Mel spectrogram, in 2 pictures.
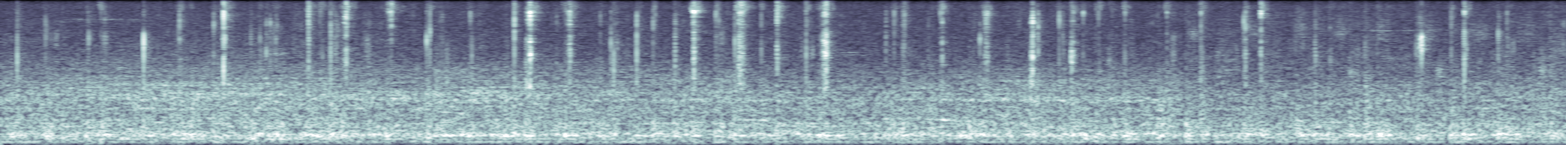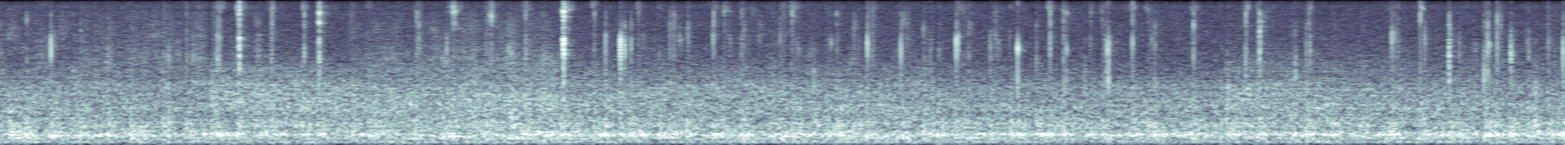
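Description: A kitten eating wet food from a dish, recorded close up: many quick, irregular wet clicks of chewing and licking.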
